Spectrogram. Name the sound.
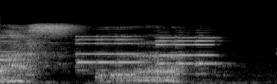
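phone ringing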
